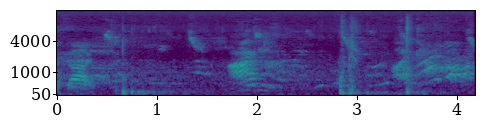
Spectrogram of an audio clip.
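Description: A football being kicked and bouncing on the pitch: three dull thuds, one a little under a second in and two close together near the end, among players' shouts.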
